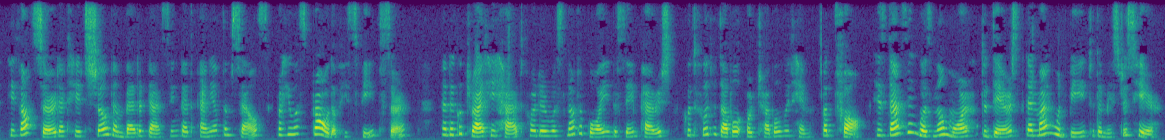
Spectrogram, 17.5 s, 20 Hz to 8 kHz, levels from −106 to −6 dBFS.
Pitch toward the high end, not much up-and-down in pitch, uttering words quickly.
No: very high, 280 Hz; wide, 5.5 semitones; fast, 215 wpm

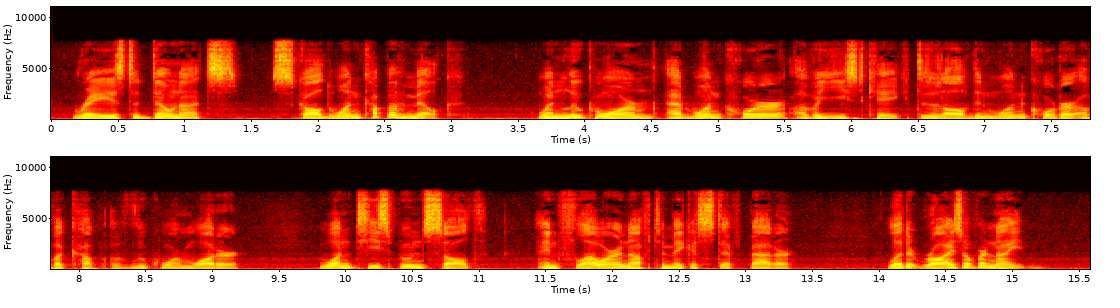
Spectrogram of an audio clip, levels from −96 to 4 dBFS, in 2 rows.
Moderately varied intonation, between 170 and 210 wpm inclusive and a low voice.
No: average, 4.2 semitones; average, 160 wpm; low, 125 Hz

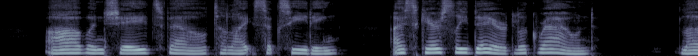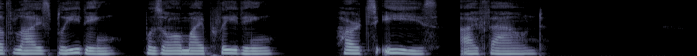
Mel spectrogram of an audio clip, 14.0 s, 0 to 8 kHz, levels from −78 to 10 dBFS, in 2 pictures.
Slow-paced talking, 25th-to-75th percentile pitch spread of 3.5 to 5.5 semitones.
No: slow, 105 wpm; average, 3.0 semitones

